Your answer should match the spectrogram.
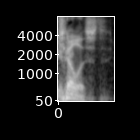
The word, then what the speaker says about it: cellist: I don't know if that's how you pronounce cellist, Steven. – Oh. And you know, I guess I since they offered me the part, I guess I can pronounce it anyway. Now how do you say it? what do you say? I don't want to be cellist. Cellist. – Cellist. Yeah. So you don't pronounce the O.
